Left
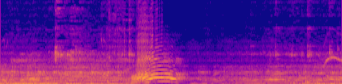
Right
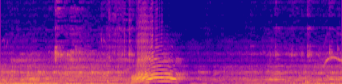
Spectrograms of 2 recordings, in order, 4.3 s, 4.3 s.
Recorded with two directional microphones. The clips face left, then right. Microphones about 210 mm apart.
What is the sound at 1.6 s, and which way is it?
Music, 55° right (ahead or behind).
